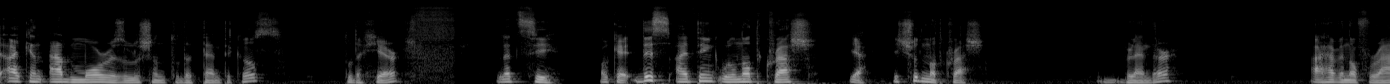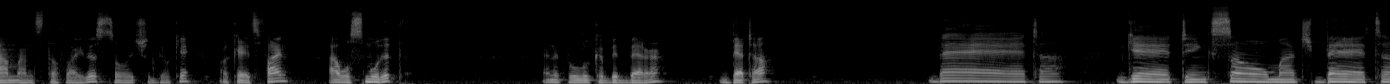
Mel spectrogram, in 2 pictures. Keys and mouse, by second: 0.1 shift+r, 25.3 1, 26.2-27.0 [.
